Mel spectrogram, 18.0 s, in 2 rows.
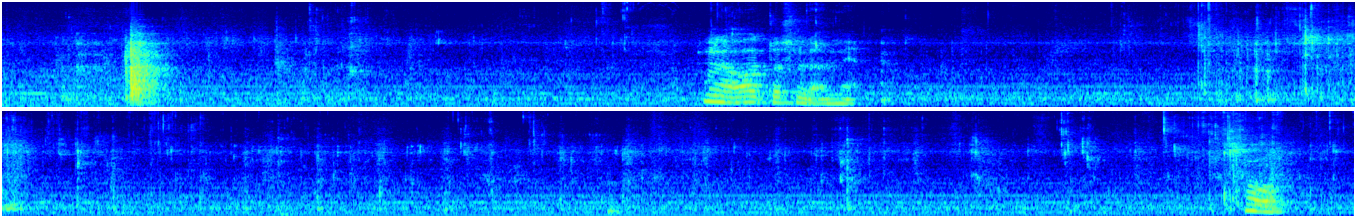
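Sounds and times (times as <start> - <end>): corn on the cob chewed: 8.0 - 18.0.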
